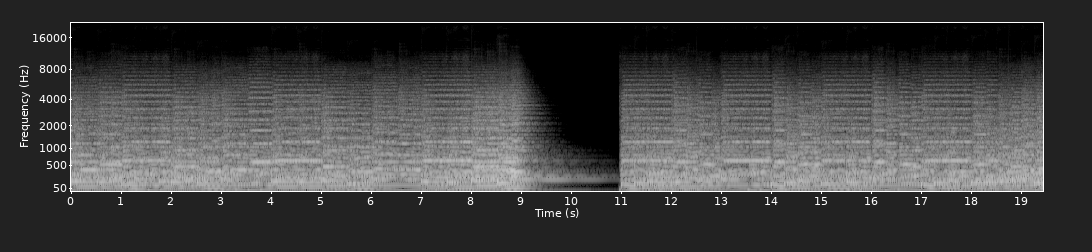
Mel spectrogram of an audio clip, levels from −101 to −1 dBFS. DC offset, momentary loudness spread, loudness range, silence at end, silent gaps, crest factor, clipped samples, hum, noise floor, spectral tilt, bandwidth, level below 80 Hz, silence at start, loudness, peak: 0.4%; 5 LU; 4 LU; 0 s; none; 18 dB; under 0.1%; none; -63 dBFS; -7 dB/octave; 11 kHz; -44 dBFS; 0 s; -30 LUFS; -12 dBFS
